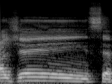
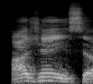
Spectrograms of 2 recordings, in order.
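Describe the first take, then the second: First: Agência slowly, with a long held gên; stressed syllable. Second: Said in the usual way. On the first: Shown as a demonstration. (agência com a sílaba gên bem alongada) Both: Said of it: "é sílaba tônica".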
